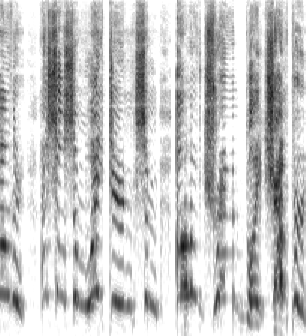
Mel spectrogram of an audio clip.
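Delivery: put-on very high small child's voice. Acting out a kid telling his father what he saw: imitating a kid. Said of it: "and the kid's like".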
